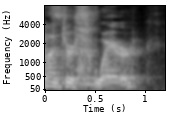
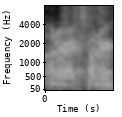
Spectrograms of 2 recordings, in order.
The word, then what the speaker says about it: Hunter x Hunter: Hunter Squared. – Yeah, as I'm sure some of you will call it. I call it Hunter x Hunter, because fuck you, the X is there. I'm going to pronounce it.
